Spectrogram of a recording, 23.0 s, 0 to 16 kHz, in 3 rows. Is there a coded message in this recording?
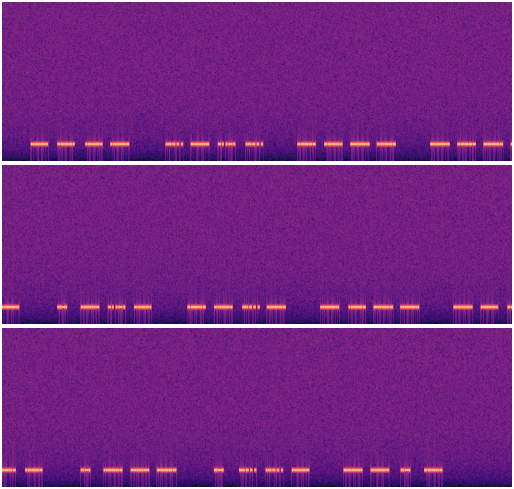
Yes: Hellschreiber (Feld-Hell, 122.5 baud) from 0.4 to 21.9 s, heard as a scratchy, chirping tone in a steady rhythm, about 1750 Hz. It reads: 6693 7847 0853 5058 1046 8072 2952 2609 1305 1779 2818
